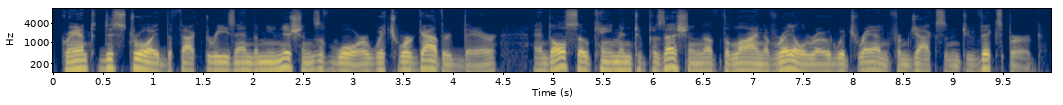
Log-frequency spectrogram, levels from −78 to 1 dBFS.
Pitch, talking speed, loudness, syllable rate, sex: 110 Hz, 175 wpm, -19 LUFS, 4.8 syllables/s, male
